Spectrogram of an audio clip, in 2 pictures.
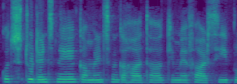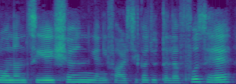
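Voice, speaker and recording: A woman's voice: mid-range voice, warm tone, a little hiss or hum. A woman with an Urdu-speaking accent teaching an online language lesson, explaining sounds patiently step by step. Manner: patient, explains step by step, often checks with "theek hai".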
